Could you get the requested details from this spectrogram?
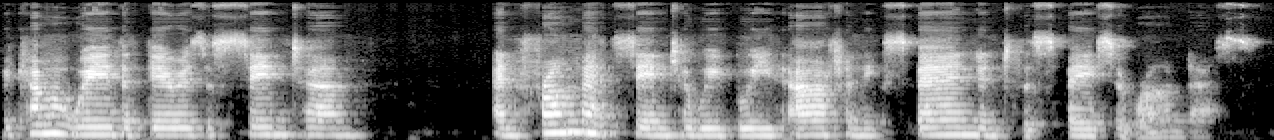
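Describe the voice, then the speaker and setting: In a soothing, unhurried way, a woman guides a meditation, giving gentle instructions between pauses. Her voice is mid-range, and the mic sits at a distance, leaving the audio dull.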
